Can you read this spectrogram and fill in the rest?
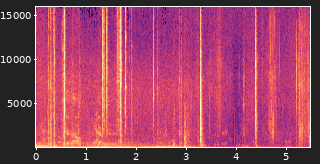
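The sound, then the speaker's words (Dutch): Someone gets into a car to drive just under 10 kilometres to a cemetery: sharp clicks and clunks of doors and handling, a brief electric whirr, then low engine and road rumble underneath, with faint voices in the background. “en dan stap je in de auto, want eh, ja.”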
